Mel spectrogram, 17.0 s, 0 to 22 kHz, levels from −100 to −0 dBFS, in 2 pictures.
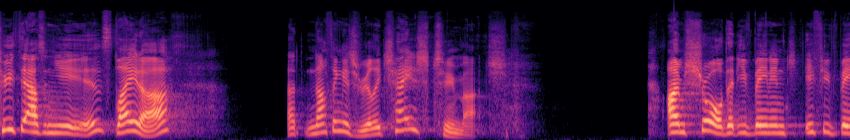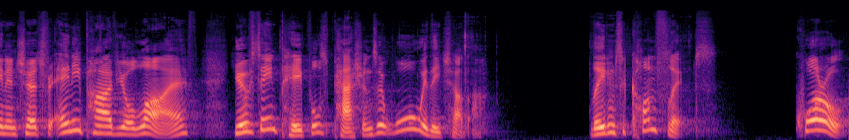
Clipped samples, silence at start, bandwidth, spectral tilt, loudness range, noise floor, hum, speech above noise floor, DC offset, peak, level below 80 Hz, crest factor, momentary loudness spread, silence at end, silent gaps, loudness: under 0.1%; 0 s; 13 kHz; -5 dB/octave; 7 LU; -85 dBFS; none; 61 dB; under 0.1%; 0 dBFS; -82 dBFS; 24 dB; 14 LU; 0.05 s; none; -24 LUFS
